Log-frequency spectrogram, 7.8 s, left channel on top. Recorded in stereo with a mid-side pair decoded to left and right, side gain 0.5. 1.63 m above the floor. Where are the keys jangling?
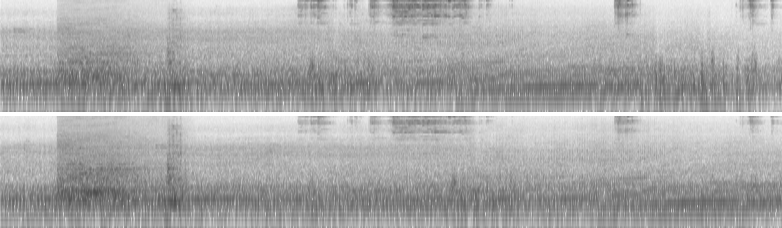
55° left, 1.5 m.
